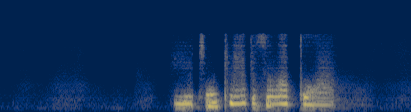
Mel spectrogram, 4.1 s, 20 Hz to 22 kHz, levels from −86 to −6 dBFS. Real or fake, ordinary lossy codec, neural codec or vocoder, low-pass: fake; none; codec, 44.1 kHz, 0.9 kbps, DAC; 7.2 kHz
